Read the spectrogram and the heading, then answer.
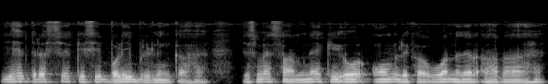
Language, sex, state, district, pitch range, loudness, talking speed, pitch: Hindi, male, Uttar Pradesh, Lalitpur, 105-120 Hz, -17 LUFS, 195 wpm, 110 Hz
